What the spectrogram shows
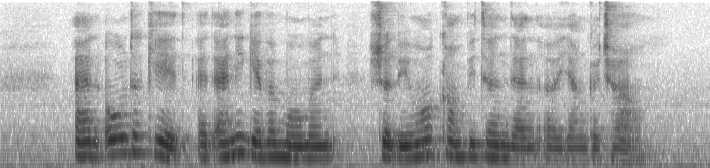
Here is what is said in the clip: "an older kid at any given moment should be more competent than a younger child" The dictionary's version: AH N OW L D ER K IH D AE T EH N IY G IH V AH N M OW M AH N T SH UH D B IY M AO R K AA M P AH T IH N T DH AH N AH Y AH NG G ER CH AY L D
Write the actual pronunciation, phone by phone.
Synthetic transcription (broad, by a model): AH N OW L D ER K IH D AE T EH N IY G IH V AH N M OW M AH N T SH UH D B IY M AO R K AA M P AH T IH N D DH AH N AH Y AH NG G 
